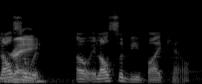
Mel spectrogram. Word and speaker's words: viscount: oh it also be VI count not Viscount uh we should speak to the vi count about what information we can disseminate and it is vice by the way I was just correcting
